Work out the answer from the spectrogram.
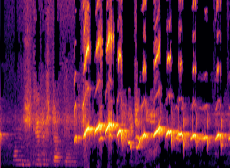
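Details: A household voice is heard briefly, then a male cockatiel bursts into loud showing-off song at Sunday breakfast: a steady stream of high, rapid, slightly rising and falling whistles for the rest of the recording.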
